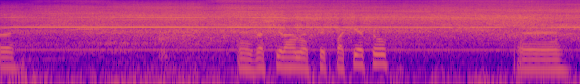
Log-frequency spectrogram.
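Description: Two electric ducted jet fans cooling an Arrma RC car blow with a steady, close whooshing whine and a thin high tone, running throughout while someone talks over them.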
